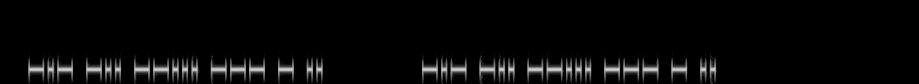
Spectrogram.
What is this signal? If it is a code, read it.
Morse code, heard as a keyed tone, about 25 wpm, 700 Hz. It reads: KD7OTI KD7OTI
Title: USA Call Signs - 6 Characters - Repeated 2x - 25wpm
